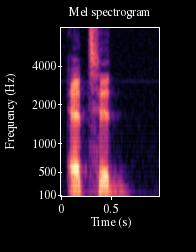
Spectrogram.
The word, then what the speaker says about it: Etidorpa: The book is called, and this is really hard to pronounce because it's uh, Aphrodite backwards, but it's Etidorpa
